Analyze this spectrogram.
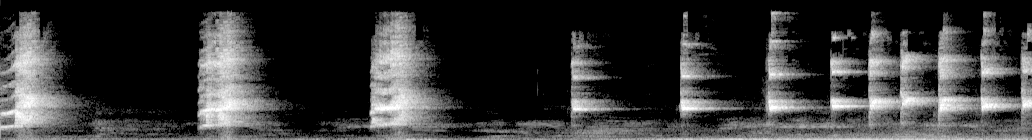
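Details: Lovebird calling with three loud harsh chirps about a second apart, then a quickening series of thin, high squeaky notes in rapid succession.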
